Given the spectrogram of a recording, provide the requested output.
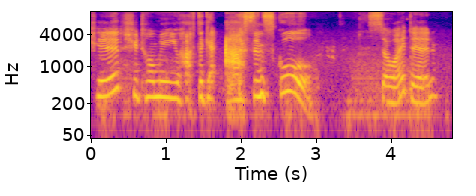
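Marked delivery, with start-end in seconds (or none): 1.1-3.0 put-on Spanish-accented English voice.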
